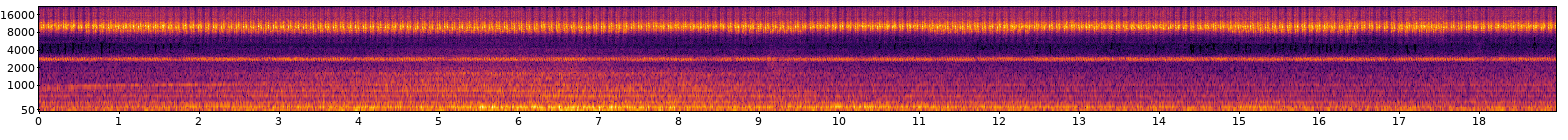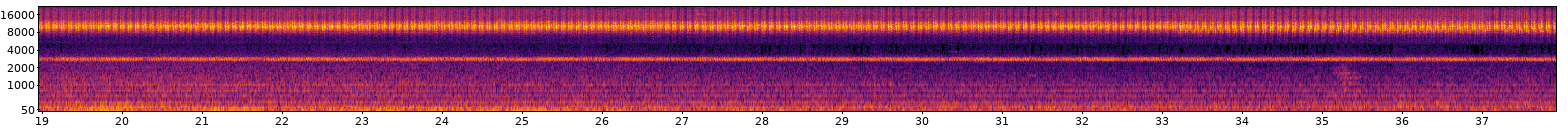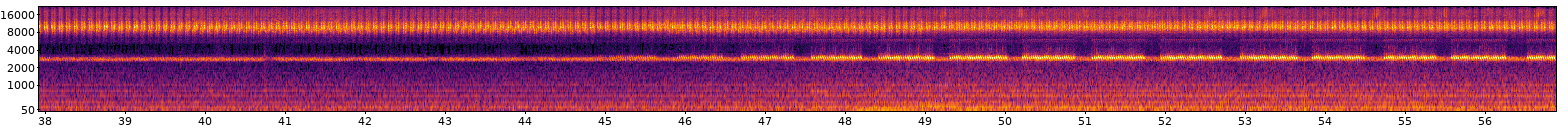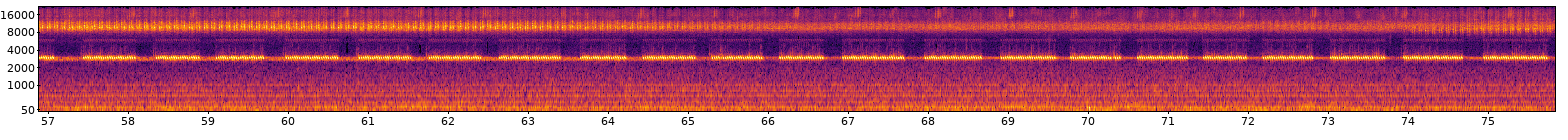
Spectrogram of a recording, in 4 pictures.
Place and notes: Italian tree cricket is present in most of Europe, especially in the countries around the Mediterranean. The northern boundary runs through northern France, Belgium, southern Germany, the Czech Republic and southern Poland. Adults can be encountered from July through October. These crickets are mainly nocturnal. The males rub their wings together to produce a subtle but constant. They sing from about five o'clock until three o'clock in the morning. After mating, the female lays her eggs in plant stems, especially in grape. In June the nymphs live in the tissue and leaves of the plant. A few days after the last molt the male begins to sing. The hum is coming from the highway bellow.
Praha, Česko, 6 January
